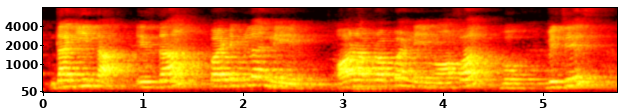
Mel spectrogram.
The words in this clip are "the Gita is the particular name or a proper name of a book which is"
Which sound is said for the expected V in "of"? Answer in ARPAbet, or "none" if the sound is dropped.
P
